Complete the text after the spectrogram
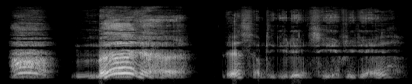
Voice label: generic robot murder; mrhandy; npc

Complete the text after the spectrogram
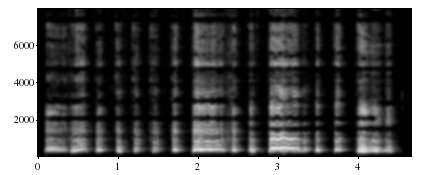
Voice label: idle chatter, mrhandy; npc

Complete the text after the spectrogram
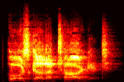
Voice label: generic robot lost idle; mrgutsy; npc

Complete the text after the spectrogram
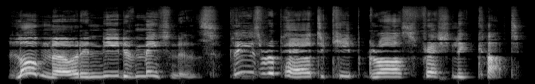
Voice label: robot talk; mrhandy

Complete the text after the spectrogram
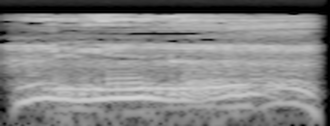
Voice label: chatter, morgue; doom3

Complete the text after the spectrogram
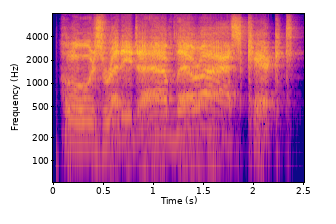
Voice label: generic robot normal to alert; mrgutsy; npc

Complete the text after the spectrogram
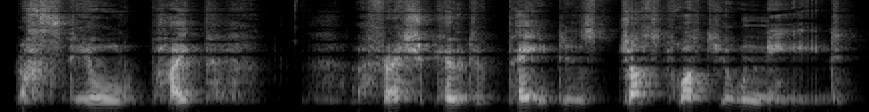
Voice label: idle chatter, mrhandy; npc

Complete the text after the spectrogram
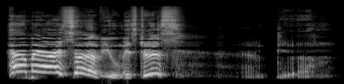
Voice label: hello, robot; mrhandy

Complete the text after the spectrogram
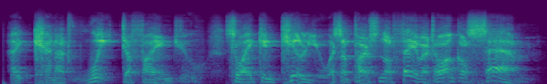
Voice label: generic robot alert idle; mrgutsy; npc

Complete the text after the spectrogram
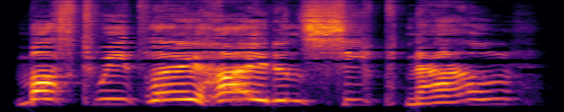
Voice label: generic robot combat to lost; mrhandy; npc

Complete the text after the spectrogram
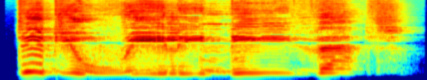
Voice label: steal, robot; mrhandy

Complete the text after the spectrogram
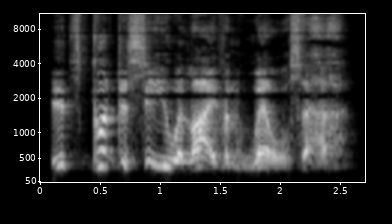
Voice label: robots dialog hello; mrhandy; npc

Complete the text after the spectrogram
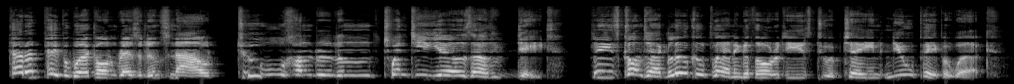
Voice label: robot talk; mrhandy

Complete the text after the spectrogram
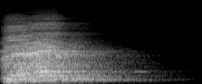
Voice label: vox pain

